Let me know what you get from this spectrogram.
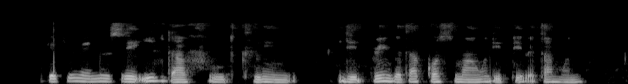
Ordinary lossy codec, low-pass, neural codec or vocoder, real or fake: none; none; none; real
